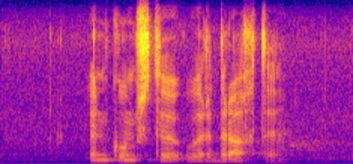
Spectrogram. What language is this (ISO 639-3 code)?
afr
